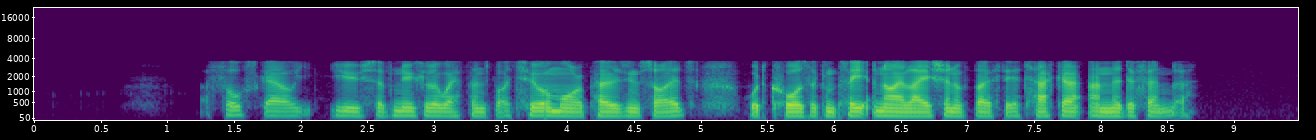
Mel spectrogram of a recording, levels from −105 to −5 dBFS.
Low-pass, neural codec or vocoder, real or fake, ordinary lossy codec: 3.6 kHz; none; real; none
